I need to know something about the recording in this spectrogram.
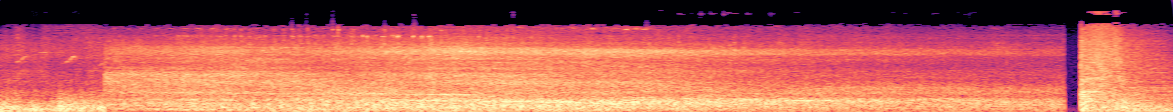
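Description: A bus engine rumbles as a bus drives past on a road.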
